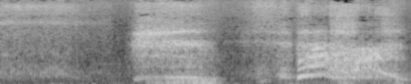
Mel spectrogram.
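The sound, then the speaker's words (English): Two sharp, loud gasping breaths from a person under an ice-cold shower, focusing on deep breathing, cut through a steady background hiss, each a strained, voiced intake followed by heavy exhalation, with no speech. “Are you holding the phone in your nasal passage? Because it sounds like it's in a wind tunnel.”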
